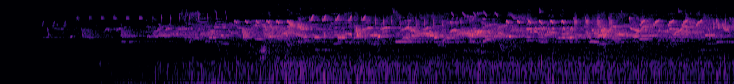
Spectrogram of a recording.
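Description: Forest birdsong: many birds chirping and whistling at once in a dense chorus, fading in over the first few seconds.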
